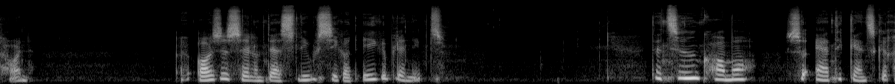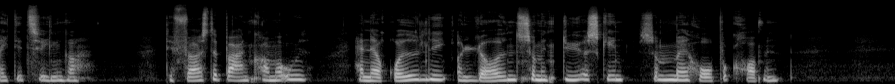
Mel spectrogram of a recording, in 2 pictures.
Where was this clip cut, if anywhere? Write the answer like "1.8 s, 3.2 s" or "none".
7.8 s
